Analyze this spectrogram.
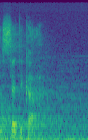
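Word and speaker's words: Sitecah: red-haired giants called the Setika. S-I-T-E-C-A-H is how it's pronounced.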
